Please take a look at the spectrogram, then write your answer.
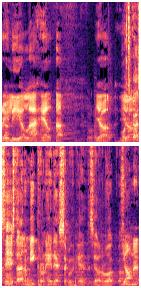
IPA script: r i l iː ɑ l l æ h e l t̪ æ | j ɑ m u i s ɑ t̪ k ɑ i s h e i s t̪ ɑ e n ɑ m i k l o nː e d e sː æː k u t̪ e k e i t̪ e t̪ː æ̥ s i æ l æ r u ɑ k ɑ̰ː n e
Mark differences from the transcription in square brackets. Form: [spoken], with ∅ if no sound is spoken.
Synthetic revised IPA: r i l iː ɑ l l æ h e l t̪ æ | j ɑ m u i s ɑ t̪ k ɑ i s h e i s t̪ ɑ [i] n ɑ m i k [r] o [n] e d e sː [æ] k u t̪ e k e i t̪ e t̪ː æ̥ s i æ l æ r u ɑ k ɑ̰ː n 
